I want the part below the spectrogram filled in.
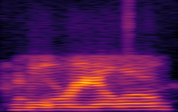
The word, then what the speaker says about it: Mauriello: And it's Mauriello. You didn't butcher it.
